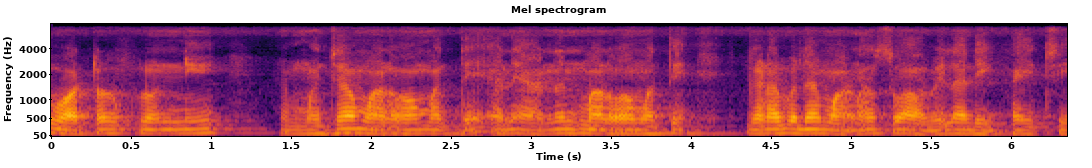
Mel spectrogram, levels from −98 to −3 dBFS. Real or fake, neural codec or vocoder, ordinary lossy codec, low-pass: fake; vocoder, 44.1 kHz, 128 mel bands, Pupu-Vocoder; none; 7.2 kHz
